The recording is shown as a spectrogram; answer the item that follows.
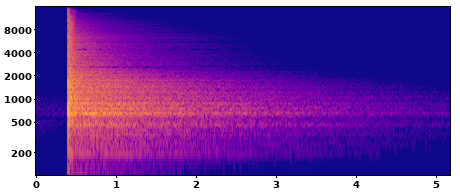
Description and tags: Clap Reverb FX 1
Clap reverb bomb FX 1, mainly treble quite long reverb tail.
